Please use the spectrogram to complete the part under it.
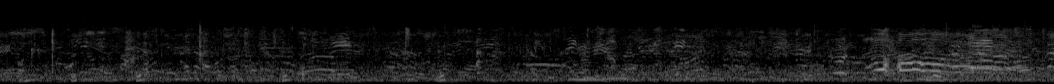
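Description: A crowd of young women and girls chatters and calls out at a distance outdoors.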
